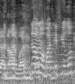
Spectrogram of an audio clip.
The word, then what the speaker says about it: anime: Then I would go a step further and say the reason it's pronounced anime is because Japanese people cannot end with an M.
